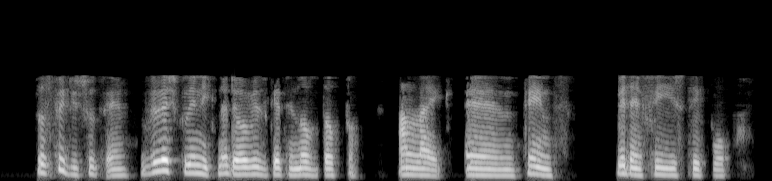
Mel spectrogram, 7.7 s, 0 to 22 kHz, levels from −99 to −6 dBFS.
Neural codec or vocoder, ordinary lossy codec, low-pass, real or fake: codec, 16 kHz, 16 kbps, FunCodec, trained on LibriTTS, 50 frames a second; AAC, 16 kbps; 7.2 kHz; fake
